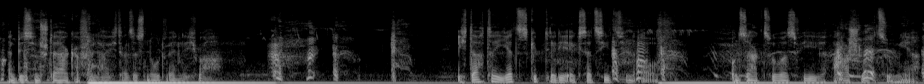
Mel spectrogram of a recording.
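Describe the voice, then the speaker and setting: An actor playing a troubled, wry young novice monk who narrates a radio play in a measured, introspective way. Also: male voice, deep voice, very animated, noisy background. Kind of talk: scripted first-person radio play narration.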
